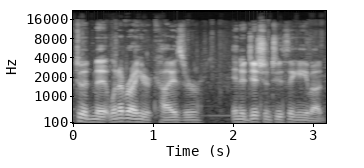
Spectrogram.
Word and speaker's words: Caesar: equip yet yes I know what should be pronounced Kaiser and I hate that name and I tend to associate that more with German rather than three so I'm gonna keep calling him Caesar if that's gonna go with you no it's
